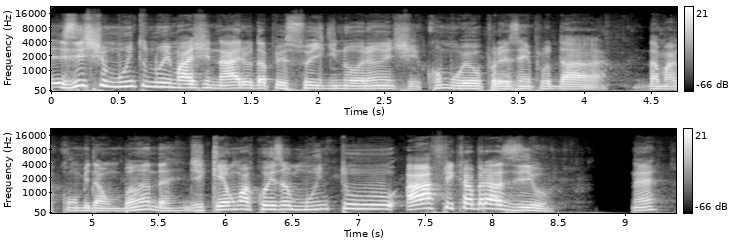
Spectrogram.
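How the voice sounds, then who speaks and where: Recorded dry and close with no echo, a man speaks at a moderate pace. His fairly high voice swings very widely in pitch. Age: 30s. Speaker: podcast host. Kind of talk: casual interview chat.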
